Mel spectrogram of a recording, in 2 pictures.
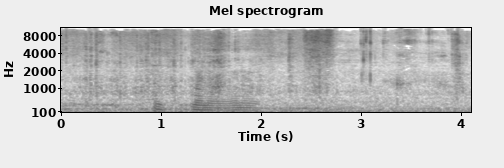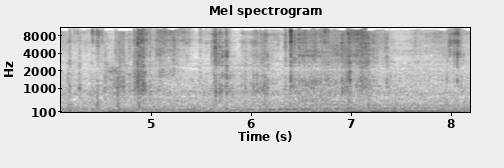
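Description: A man biting and chewing French fries, with short mouth clicks throughout. A brief hum about a second in is the loudest moment, over a low steady drone.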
